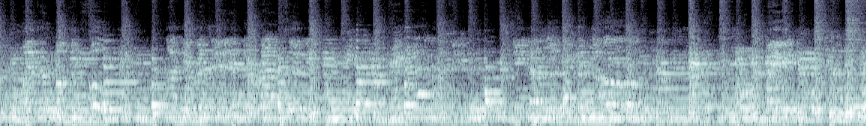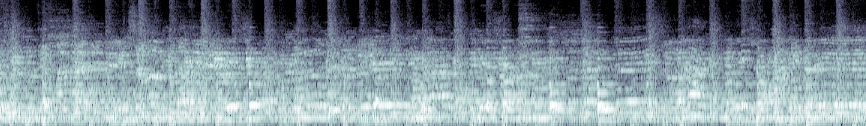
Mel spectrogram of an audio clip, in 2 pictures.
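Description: Live band playing with electric guitars, keyboards and drums, a singer's voice carried over the top.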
